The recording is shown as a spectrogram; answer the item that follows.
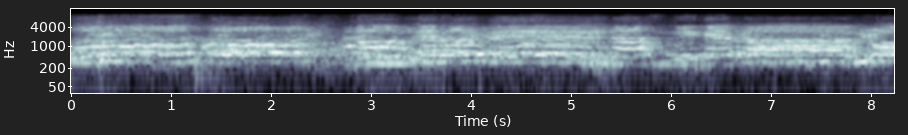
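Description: Two women singing a religious duet unaccompanied into a microphone, in long held phrases with short breaks between them.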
